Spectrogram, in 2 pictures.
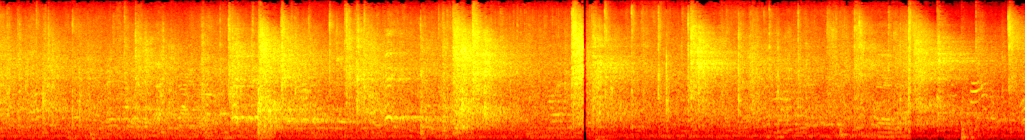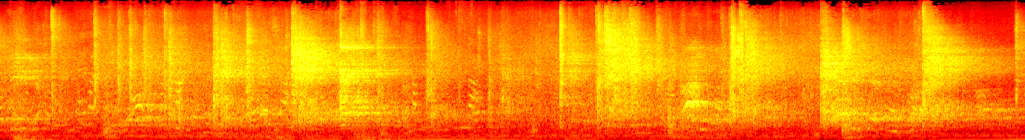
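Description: Inline hockey warm-up: repeated sharp cracks of sticks hitting pucks and of pucks striking the rink boards, coming at irregular intervals, each with a short echo in a large hall.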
